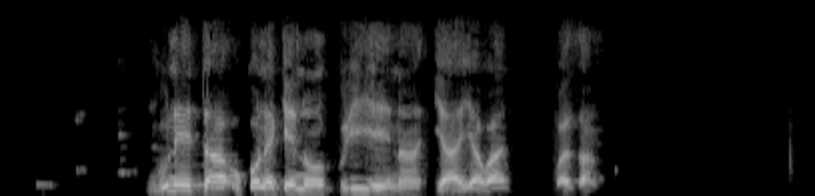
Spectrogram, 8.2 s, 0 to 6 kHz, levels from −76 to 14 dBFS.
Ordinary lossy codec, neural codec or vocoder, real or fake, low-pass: AAC, 32 kbps; none; real; 5.4 kHz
